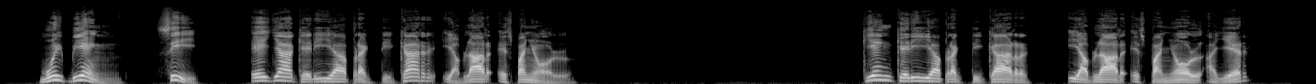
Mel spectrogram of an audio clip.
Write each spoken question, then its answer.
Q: ¿Quién quería practicar y hablar español ayer?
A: Ana.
